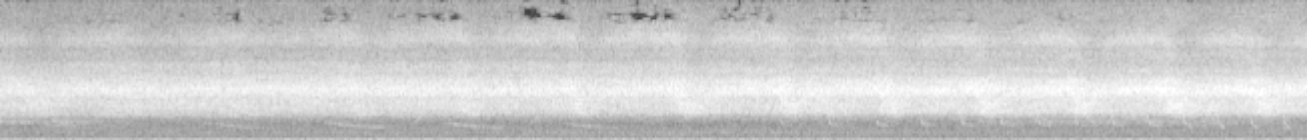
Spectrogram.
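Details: Crickets trilling on a beautiful blue-sky day, unaccompanied by music: a dense, bright, high-pitched continuous buzz with gentle pulses, a few faint bird chirps beneath, and light low background noise.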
